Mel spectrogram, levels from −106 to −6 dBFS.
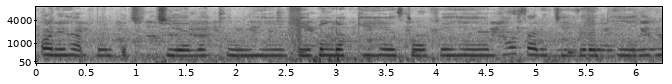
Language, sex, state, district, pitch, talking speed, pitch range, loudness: Hindi, female, Maharashtra, Pune, 300 Hz, 170 wpm, 295-305 Hz, -29 LUFS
